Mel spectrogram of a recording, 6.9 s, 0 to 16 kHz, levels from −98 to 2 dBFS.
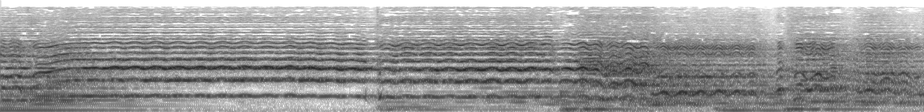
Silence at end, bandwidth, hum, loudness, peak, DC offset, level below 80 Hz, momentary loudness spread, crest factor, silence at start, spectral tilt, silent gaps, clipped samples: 0 s; 13 kHz; none; -15 LUFS; -2 dBFS; under 0.1%; -42 dBFS; 7 LU; 14 dB; 0 s; -2.5 dB/octave; none; under 0.1%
